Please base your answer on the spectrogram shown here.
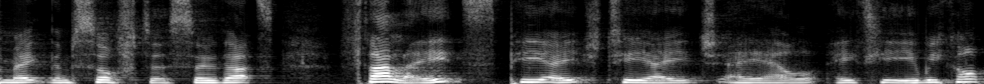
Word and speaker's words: phthalates: So that's phthalates, P-H-T-H-A-L-A-T-E. We can't pronounce them, but we can detox them. Okay, phthalates.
